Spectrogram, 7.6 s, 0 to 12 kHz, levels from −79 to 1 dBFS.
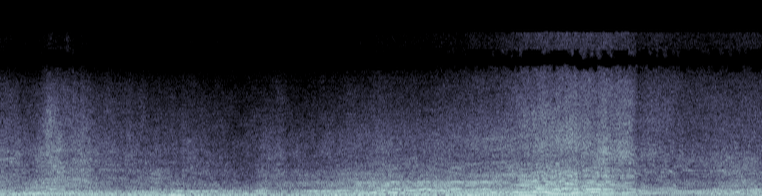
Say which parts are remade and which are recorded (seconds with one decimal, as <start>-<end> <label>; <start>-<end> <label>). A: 0.0-1.5 recorded; 1.5-7.6 remade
